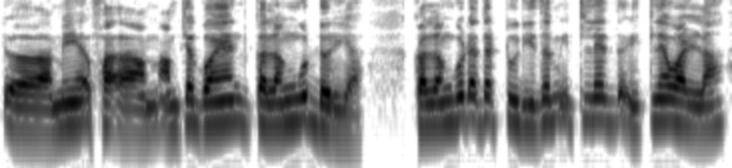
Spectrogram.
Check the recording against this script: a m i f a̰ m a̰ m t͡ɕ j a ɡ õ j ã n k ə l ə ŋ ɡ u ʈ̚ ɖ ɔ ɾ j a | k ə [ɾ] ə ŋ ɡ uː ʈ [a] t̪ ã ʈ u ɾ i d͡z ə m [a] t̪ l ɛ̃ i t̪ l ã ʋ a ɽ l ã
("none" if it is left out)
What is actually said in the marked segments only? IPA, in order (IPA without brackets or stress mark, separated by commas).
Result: l, a, i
